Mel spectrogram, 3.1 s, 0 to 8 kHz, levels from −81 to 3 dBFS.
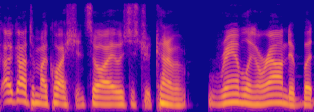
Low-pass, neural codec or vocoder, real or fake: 7.2 kHz; none; real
